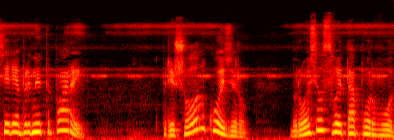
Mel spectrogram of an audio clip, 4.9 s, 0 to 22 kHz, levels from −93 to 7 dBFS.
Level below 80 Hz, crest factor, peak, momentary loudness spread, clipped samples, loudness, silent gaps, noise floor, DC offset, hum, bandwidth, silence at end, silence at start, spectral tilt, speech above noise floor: -56 dBFS; 16 dB; -14 dBFS; 22 LU; under 0.1%; -29 LUFS; none; -52 dBFS; under 0.1%; none; 14 kHz; 0 s; 0 s; -5.5 dB/octave; 24 dB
